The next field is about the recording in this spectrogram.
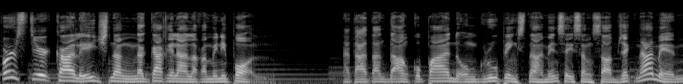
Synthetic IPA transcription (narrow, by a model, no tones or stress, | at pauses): fɛɹst̪̚jiɹkalɪd͡ʒnɐŋnɐɡ̚kaːkɪlaːlɐkɐmɛnɪpo̰l | nɐt̪aːt̪ɐnd̪ɐʔɐŋkopɐnoʔoŋɡɹuːpɪŋsnaːmɪnsɐɪsaŋsab̚d͡ʒɛk̚t̪̚naːmɪn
